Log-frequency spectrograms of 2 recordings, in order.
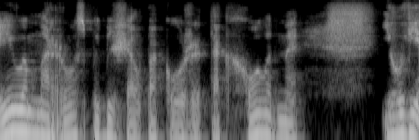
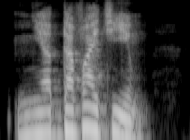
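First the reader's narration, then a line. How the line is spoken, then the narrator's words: Hurried shout. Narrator (Russian): только и успела крикнуть охранница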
